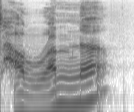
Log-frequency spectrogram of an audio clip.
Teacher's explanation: را اینجا حکمش تفخیم هست چون فتحه داره. میم ساکن بعدش نون، اظهار شفوی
